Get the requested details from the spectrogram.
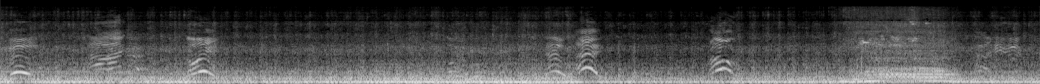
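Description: A car engine idles with a deep, steady rumble close by.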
